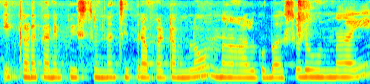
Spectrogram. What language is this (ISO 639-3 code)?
tel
